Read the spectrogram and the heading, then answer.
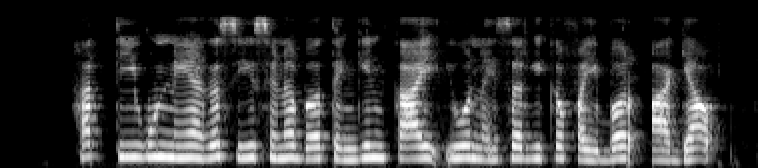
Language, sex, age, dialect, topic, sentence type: Kannada, female, 25-30, Northeastern, agriculture, statement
